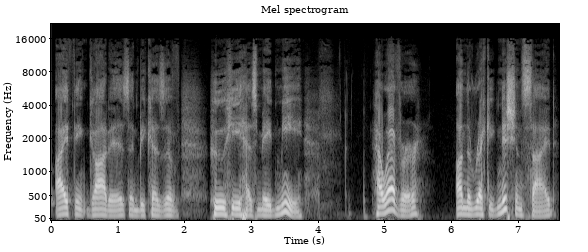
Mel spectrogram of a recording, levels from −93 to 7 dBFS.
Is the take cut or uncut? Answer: uncut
